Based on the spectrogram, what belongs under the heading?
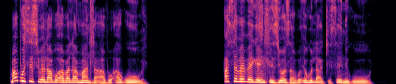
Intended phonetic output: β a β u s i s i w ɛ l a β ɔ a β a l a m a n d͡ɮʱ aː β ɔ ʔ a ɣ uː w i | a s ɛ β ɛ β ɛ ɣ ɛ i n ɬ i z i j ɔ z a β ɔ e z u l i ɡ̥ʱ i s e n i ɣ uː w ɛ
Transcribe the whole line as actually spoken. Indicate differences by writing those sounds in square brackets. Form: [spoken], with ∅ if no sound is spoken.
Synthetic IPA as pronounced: β a β u s i s i w ɛ l a β ɔ a β a l a m a n d͡ɮʱ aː β ɔ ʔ a ɣ uː w [ɛ] | a s ɛ β ɛ β ɛ ɣ ɛ i n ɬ i z i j ɔ z a β ɔ e [ɣ] u l [a] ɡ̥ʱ i s e n i ɣ uː w ɛ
